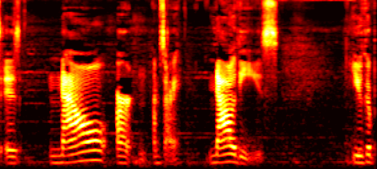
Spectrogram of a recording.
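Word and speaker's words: Nauthiz: This is now or I'm sorry, Nadis. You could pronounce it Nadis or Nadis.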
